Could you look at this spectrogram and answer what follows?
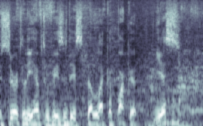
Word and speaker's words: Tlaquepaque: A place you certainly have to visit is Tlaquepaque. Yes, pronounce it again, Tlaquepaque.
